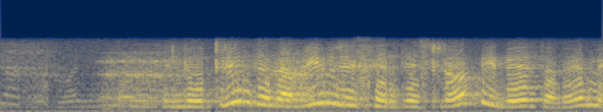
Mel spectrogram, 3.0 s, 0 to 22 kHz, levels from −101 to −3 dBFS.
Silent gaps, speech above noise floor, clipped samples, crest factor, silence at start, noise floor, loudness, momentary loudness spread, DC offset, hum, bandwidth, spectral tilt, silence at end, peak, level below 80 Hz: none; 22 dB; under 0.1%; 16 dB; 0 s; -38 dBFS; -17 LUFS; 14 LU; under 0.1%; none; 5.4 kHz; -2.5 dB/octave; 0 s; -2 dBFS; -48 dBFS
